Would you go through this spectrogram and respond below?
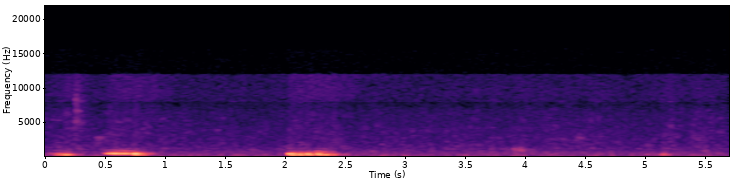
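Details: In a quiet indoor pen, Daisy's four-week-old Cavalier King Charles Spaniel puppies make low, cooing whines: two brief groaning bursts, then another after a pause, with a faint squeak near the end.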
